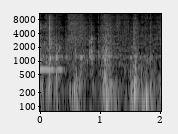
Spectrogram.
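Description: Cardboard box lid and foam-lined packaging tray being handled and fitted back into the box, making scattered light scrapes, taps and rustles.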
